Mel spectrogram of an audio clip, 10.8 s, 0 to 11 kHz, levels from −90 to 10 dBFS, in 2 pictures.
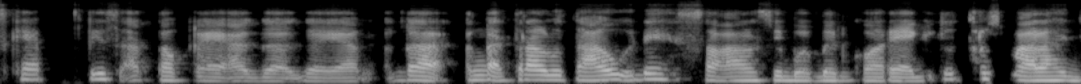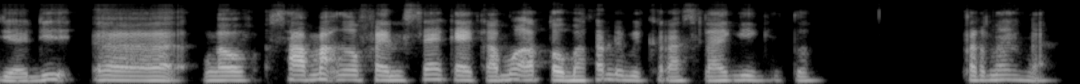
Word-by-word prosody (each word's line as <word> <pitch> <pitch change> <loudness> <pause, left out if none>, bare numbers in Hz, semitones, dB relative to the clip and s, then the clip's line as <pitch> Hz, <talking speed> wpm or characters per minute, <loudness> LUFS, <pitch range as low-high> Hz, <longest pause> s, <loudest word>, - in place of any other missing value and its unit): skeptis 205 +1 -6
atau 170 -1 -4
kayak 150 -3 -1
agak-agak 135 0 -5
yang, 135 0 -3 0.2
nggak 165 -1 +3 0.2
nggak 185 -4 +1
terlalu 185 -1 +4
tahu 175 +4 +4
deh 215 -1 +1 0.2
soal 155 +1 +1
si - - -7
boyband 155 0 -3
Korea 150 -1 +2
gitu 210 - -10
terus 225 - -4
malah 160 0 +6
jadi, 150 +5 0 0.2
eee, 165 -3 +3 0.2
nge 170 0 +4 0.3
sama 190 +2 +6
nge-fans-nya 185 0 +1
kayak 175 -2 +6
kamu 170 +5 +2
atau 175 -1 +1
bahkan 170 +4 0
lebih 165 -3 -4
keras 155 0 -3
lagi 165 +3 0
gitu? 165 -1 -11 0.8
Pernah 175 +2 -1
gak? 160 - -8
165 Hz, 180 wpm, -25 LUFS, 155-185 Hz, 0.8 s, malah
